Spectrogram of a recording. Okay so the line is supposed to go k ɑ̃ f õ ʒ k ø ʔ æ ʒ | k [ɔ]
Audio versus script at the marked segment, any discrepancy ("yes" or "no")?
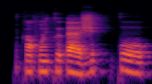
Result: yes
